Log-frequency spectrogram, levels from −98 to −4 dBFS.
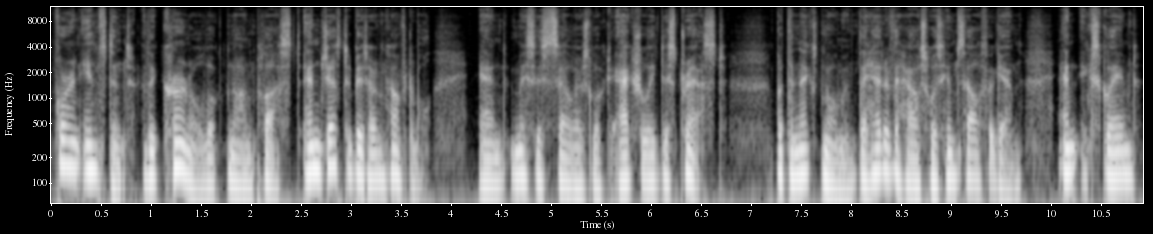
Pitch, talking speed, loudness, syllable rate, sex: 105 Hz, 175 wpm, -19 LUFS, 5.7 syllables/s, male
